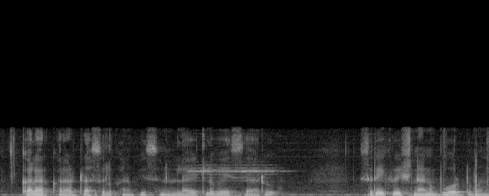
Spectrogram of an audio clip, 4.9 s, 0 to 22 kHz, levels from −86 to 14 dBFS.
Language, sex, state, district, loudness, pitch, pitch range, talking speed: Telugu, male, Andhra Pradesh, Anantapur, -20 LUFS, 175 Hz, 170-195 Hz, 135 wpm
